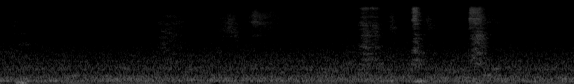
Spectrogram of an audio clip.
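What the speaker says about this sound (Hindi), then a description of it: "ऐसे लिख रहा हूं मैं" Chalk or marker writing on a board during a Class XII maths lesson on indefinite integrals, heard as quiet scratchy strokes in short bursts. The strokes sit over a steady room hiss, with no voice over them.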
